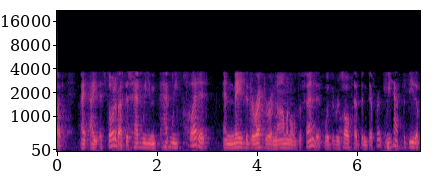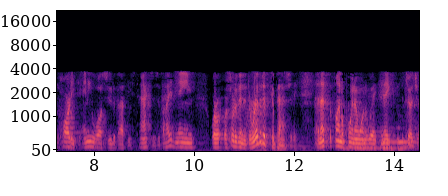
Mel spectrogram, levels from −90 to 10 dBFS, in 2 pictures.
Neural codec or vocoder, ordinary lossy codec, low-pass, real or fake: none; AAC, 16 kbps; 3.6 kHz; real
